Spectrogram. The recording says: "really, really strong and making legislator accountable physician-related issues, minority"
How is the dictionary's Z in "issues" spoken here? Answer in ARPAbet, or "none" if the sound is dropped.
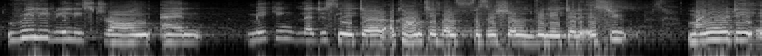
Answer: none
